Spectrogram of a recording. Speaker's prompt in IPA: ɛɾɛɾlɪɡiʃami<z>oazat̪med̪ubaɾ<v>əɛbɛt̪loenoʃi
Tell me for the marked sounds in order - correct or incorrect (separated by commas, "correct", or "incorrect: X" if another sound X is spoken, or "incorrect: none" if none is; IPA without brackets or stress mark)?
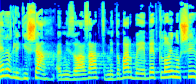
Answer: correct, incorrect: b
